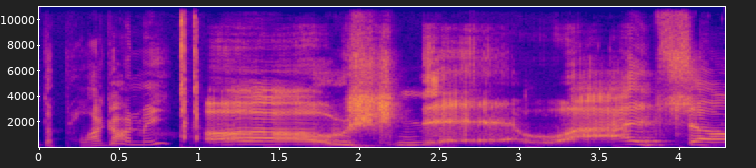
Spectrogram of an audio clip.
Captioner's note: gasping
